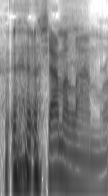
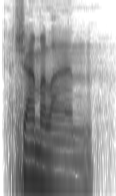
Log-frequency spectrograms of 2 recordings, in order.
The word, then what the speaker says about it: Shyamalan: Night Shyamalan, or however you say his name. – Shyamalan, right? – Shyamalan.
